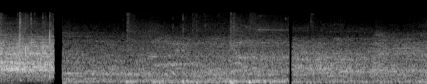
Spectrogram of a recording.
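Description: Indoor futsal game sounds: the ball knocking and bouncing on the court amid players' voices. The sound cuts off abruptly about half a second in, then resumes, as one game clip gives way to another.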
